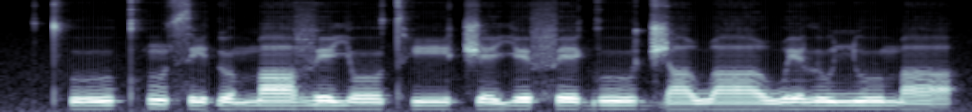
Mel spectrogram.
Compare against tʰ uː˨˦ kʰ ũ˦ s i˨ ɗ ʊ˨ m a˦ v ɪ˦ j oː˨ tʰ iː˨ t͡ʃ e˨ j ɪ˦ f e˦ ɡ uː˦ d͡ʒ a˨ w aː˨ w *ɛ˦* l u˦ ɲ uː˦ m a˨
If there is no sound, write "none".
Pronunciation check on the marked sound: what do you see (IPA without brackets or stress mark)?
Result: ɪ˦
